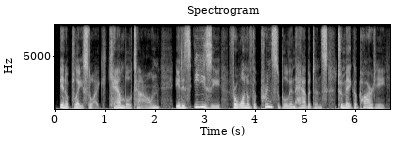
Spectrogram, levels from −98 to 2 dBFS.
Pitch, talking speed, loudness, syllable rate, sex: 140 Hz, 160 wpm, -19 LUFS, 5.0 syllables/s, male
